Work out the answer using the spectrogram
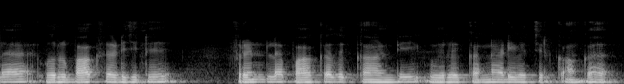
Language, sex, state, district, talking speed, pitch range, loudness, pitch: Tamil, male, Tamil Nadu, Kanyakumari, 85 wpm, 110-115 Hz, -18 LUFS, 110 Hz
